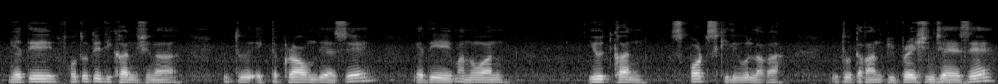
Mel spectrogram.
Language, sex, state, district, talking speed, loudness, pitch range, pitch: Nagamese, male, Nagaland, Dimapur, 140 wpm, -18 LUFS, 105-125 Hz, 110 Hz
